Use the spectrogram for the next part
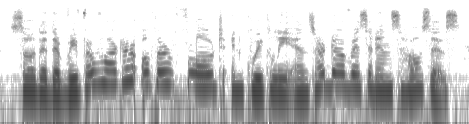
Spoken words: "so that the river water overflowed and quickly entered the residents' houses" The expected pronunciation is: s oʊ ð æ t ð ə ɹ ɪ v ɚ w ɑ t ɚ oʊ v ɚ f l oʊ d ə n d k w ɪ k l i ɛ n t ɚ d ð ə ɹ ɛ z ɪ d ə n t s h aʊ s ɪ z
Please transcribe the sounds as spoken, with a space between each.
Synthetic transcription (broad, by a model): s oʊ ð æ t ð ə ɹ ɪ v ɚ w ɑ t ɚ oʊ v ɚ f l oʊ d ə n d k w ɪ k l i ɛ n s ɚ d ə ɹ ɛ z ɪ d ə n s h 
